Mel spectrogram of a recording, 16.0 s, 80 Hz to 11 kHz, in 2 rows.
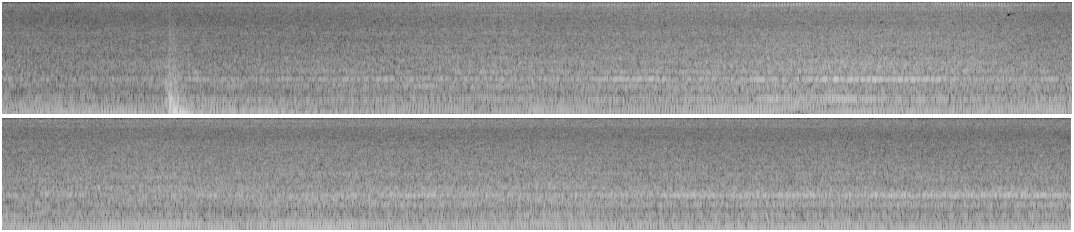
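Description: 2020 Toyota Corolla SE's four-cylinder engine idling steadily, just started on fresh oil after an oil change. A car door shuts with a single loud thump about a second in.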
